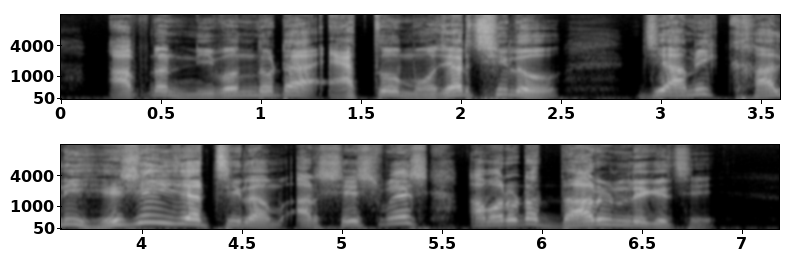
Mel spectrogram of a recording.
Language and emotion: Bengali, happy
